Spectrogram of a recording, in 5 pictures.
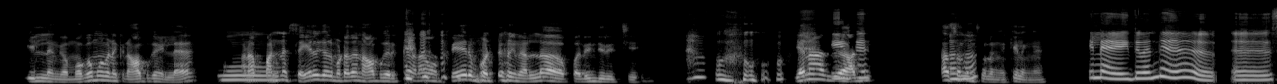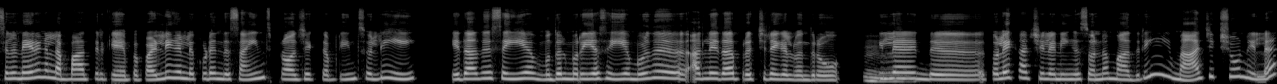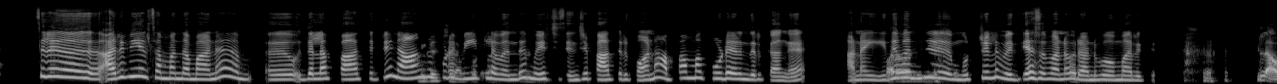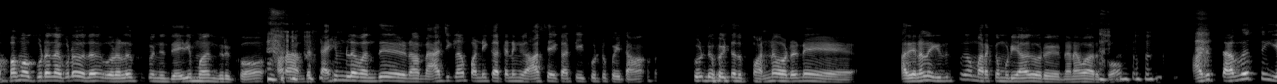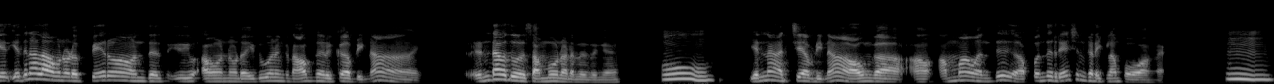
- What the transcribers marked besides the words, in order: drawn out: "ஓ!"; laugh; laughing while speaking: "பேர் மட்டும்"; laugh; in English: "சயின்ஸ் ப்ராஜெக்ட்"; laughing while speaking: "வித்தியாசமான"; chuckle; laugh; laugh; laughing while speaking: "போயிட்டு"; laugh; tapping
- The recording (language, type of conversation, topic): Tamil, podcast, உங்கள் முதல் நண்பருடன் நீங்கள் எந்த விளையாட்டுகளை விளையாடினீர்கள்?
